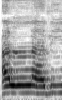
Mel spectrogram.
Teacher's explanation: Karena di sini lamnya itu tidak dibaca dengan panjang, pendek. Yang panjangnya itu ada di huruf za.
